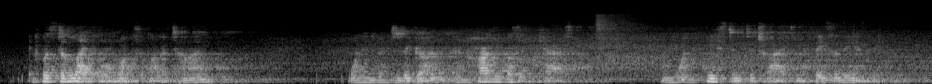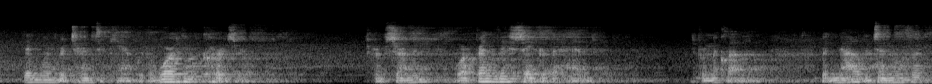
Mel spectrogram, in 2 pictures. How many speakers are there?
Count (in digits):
1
